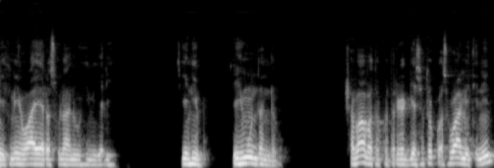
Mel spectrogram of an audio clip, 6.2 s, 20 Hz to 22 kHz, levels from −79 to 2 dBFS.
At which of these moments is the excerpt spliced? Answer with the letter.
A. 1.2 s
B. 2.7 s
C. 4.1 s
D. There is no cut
B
